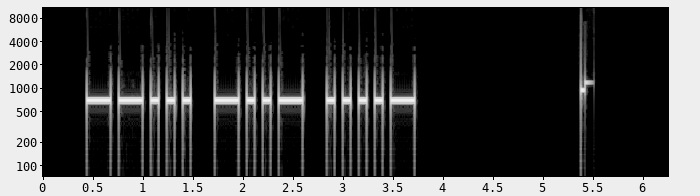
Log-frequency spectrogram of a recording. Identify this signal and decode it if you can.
Morse code, heard as a keyed tone, about 15 wpm, 700 Hz. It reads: 7X4
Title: Callsign Prefixes for Top 100 DXCC - 15wpm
